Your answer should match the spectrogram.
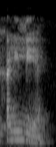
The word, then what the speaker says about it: Jalili: tal como se escribe Jalilie. Entonces estamos con Jamila, Jalilí, ¿cómo estás?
